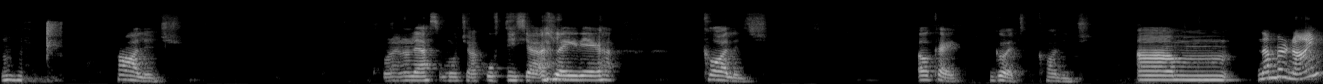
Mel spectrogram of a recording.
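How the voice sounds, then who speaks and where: Teaching English over the internet, this woman speaks with an Argentine Spanish accent in a medium-pitched, bright voice with a forceful tone. The recording quality is rough. She's patient, slow and encouraging, carefully modeling words as she coaches pronunciation.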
